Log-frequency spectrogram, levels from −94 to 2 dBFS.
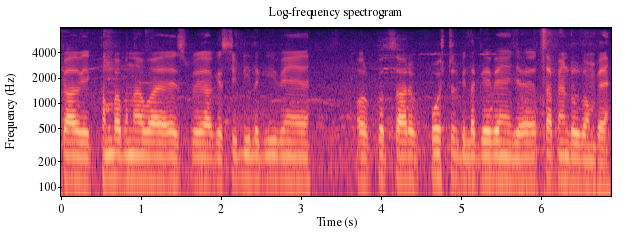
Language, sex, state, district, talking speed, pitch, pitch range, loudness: Hindi, male, Rajasthan, Bikaner, 235 wpm, 115 Hz, 115-120 Hz, -16 LUFS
